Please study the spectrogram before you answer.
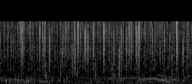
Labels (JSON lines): {"label": "biophony, cascading saw", "recorder": "SoundTrap 600 or HydroMoth"}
